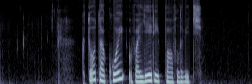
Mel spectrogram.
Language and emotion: Russian, neutral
